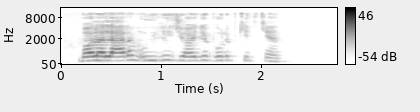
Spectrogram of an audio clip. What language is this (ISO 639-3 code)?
uzb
